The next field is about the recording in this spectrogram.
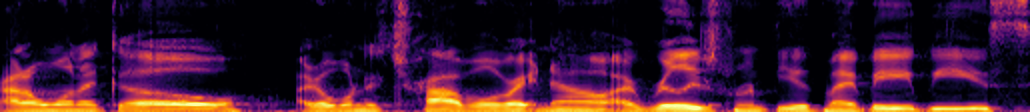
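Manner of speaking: ordinary delivery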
